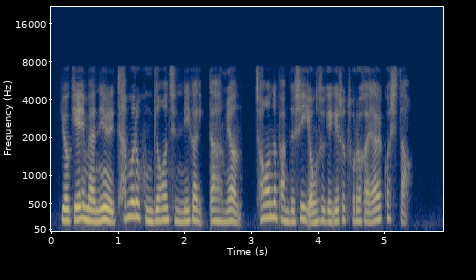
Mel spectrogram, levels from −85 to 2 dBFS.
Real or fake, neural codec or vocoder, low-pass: fake; codec, 16 kHz, 0.8 kbps, ZipCodec; 7.2 kHz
